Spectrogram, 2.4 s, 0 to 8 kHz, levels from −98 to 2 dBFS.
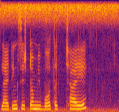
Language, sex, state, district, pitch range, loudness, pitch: Hindi, female, Odisha, Malkangiri, 235-260 Hz, -11 LUFS, 250 Hz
